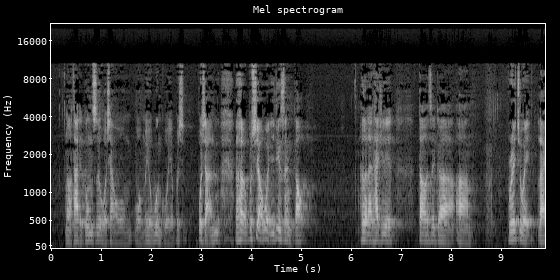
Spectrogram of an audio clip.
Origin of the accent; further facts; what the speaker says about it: China; 在我们中国人的眼里我们中国人叫什么？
